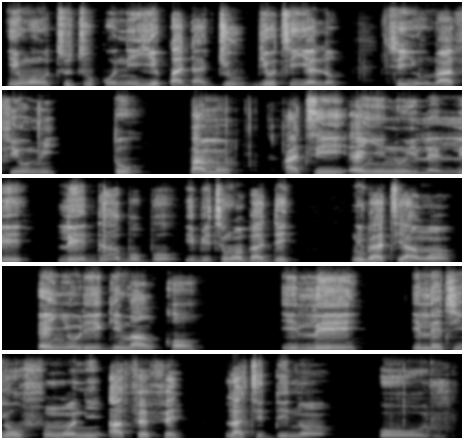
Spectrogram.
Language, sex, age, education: Yoruba, male, 30-45, tertiary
